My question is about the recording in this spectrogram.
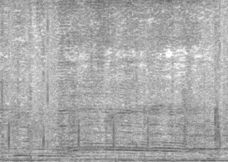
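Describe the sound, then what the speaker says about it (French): A church congregation at a Sunday thanksgiving service cheers and acclaims together, a loud sustained crowd roar with whoops and shouts filling the space throughout. "Est-ce que tu peux amplifier ton acclamation?"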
